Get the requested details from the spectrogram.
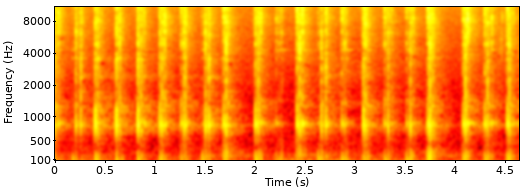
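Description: Fingernails tap about twenty times on the gold metal screw lid and clear glass body of a medium, mostly empty glass jar. The taps come in a steady, slightly uneven rhythm, each a short click with a brief ringing tone near 870 Hz and a low thud beneath it.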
